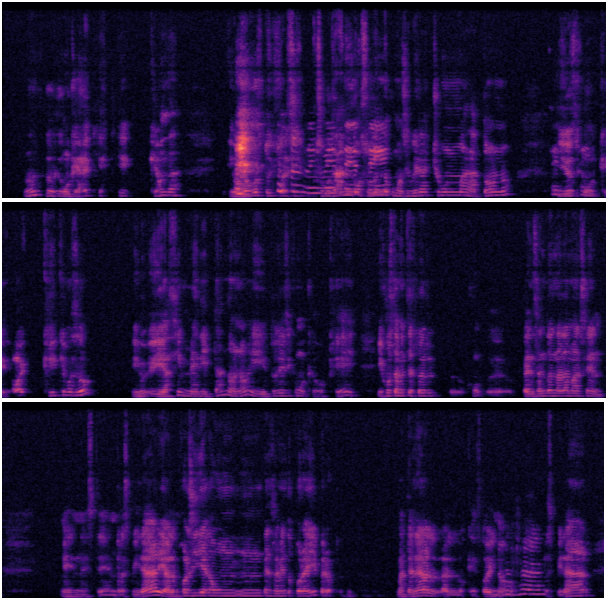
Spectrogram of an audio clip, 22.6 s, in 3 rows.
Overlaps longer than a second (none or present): present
